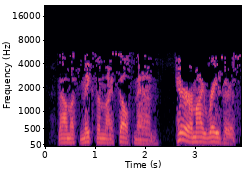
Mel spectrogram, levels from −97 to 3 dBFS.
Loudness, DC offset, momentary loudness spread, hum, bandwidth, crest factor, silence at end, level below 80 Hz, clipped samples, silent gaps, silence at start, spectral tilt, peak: -29 LUFS; under 0.1%; 8 LU; none; 5.8 kHz; 18 dB; 0.05 s; -62 dBFS; under 0.1%; none; 0.25 s; -3.5 dB/octave; -12 dBFS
